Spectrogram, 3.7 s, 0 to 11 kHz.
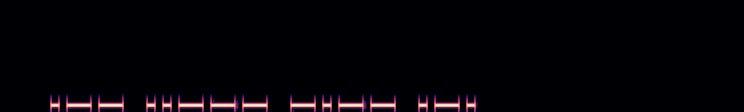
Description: Morse code, heard as a keyed tone, about 30 wpm, 700 Hz. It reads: W2YR
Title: Call Signs - 30wpm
